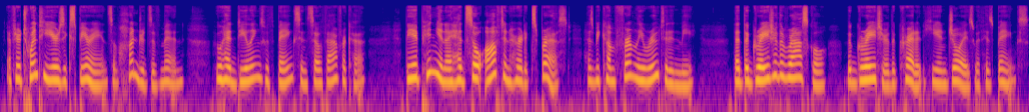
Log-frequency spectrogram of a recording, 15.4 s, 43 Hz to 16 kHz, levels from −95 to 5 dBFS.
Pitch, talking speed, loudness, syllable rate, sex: 225 Hz, 170 wpm, -20 LUFS, 5.1 syllables/s, female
